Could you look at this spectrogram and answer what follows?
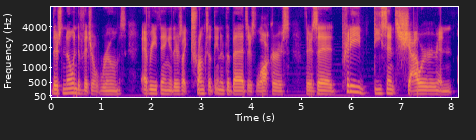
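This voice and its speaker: A man narrating a tabletop game casually as game master, rephrasing as he improvises his descriptions. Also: medium pitch.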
